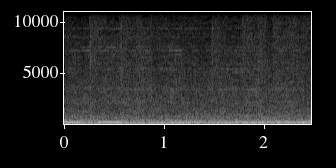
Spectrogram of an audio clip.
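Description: A Suzuki Alto HA36S fitted with a BLITZ bolt-on turbo accelerates, giving a steady, loud engine drone that holds through the whole stretch with no pauses, heard from inside the car with no talk.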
